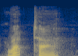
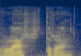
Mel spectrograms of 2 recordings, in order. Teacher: So Rashtra, which is a kingdom perhaps, or a realm, or even a country, and of course there's a Maharashtra in India today, becomes, because this kind of consonant combo doesn't work well in Pali, it becomes smoothed out to this double retroflex the T and the TH, Ratta, instead of Rashtra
